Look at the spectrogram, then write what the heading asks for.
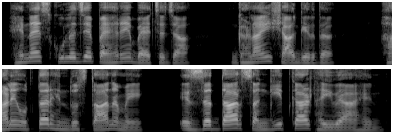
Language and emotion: Sindhi, neutral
